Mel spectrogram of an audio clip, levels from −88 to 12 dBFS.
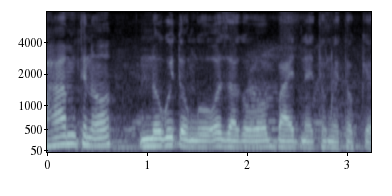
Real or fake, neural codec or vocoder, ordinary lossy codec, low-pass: real; none; none; none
